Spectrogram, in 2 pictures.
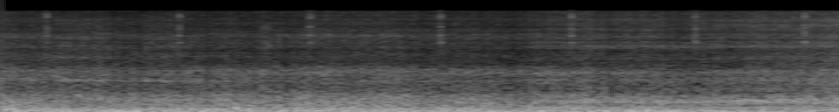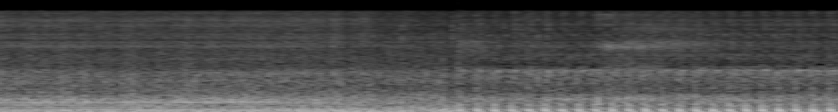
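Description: Honda Super Cub's small single-cylinder four-stroke engine running while riding, then settling to an even, pulsing idle about six and a half seconds in as the bike comes to a stop.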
